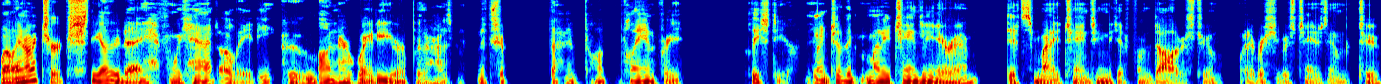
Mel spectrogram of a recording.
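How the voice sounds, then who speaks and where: A man with a very deep, low pitch and vocal fry talks at a fairly quick pace, his pitch swinging very widely. The recording is very clean and dry, close with no echo, over a silent background. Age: 70s. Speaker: financial planner. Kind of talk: casual monologue.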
